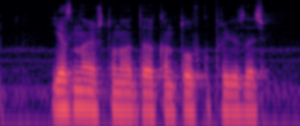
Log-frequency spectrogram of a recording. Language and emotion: Russian, neutral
